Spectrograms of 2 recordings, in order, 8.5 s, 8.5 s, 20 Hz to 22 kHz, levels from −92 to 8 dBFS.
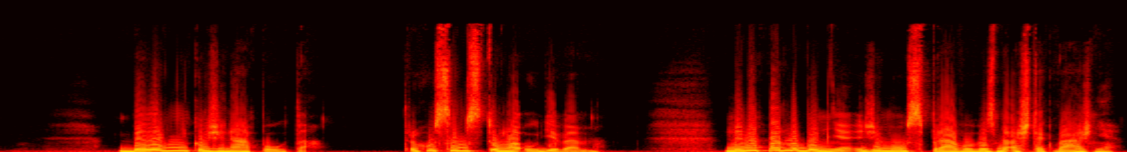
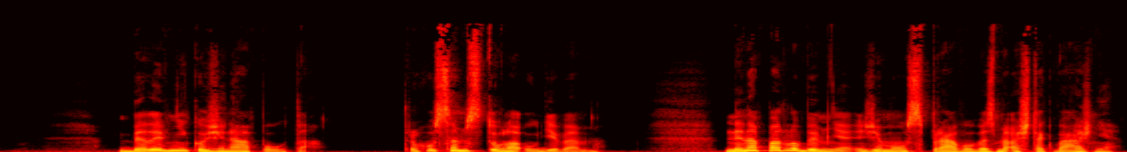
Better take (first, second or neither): second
